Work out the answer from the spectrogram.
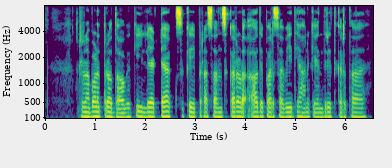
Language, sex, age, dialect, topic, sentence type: Hindi, male, 25-30, Kanauji Braj Bhasha, agriculture, statement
